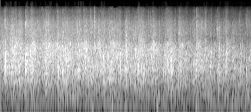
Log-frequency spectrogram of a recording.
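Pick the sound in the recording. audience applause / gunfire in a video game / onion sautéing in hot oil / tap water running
audience applause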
